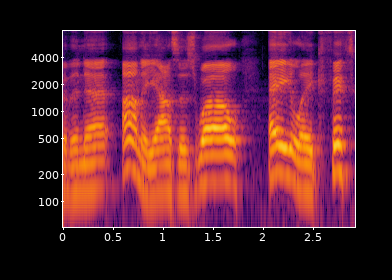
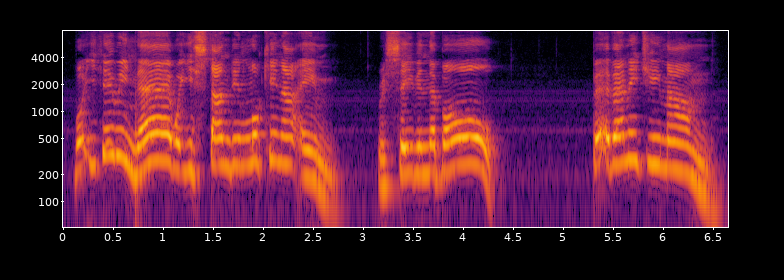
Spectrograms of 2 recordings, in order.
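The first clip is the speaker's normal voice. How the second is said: frustrated shouting; 7 semitones higher than usual. Real, not acted. Manager shouting at defenders watching the attacker, frustrated. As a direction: bark at the lazy defenders.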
